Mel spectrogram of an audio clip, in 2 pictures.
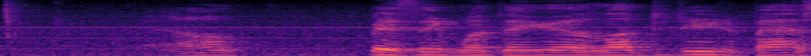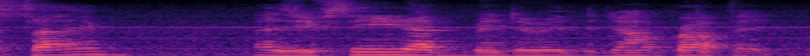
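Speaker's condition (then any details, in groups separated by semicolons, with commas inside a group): Friedreich's ataxia; slightly slurred voice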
